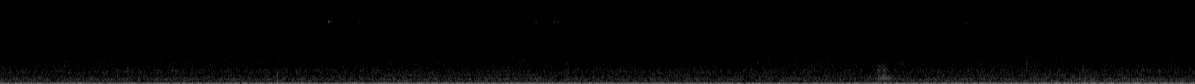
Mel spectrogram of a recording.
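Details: Steady low rumble and fan-like hiss fill the recording, with only a few faint ticks and no animal voice.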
